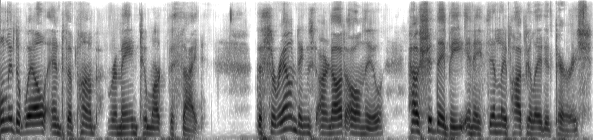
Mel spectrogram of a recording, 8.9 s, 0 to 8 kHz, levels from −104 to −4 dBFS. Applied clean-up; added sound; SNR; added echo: neural mask model Resemble Enhance denoiser.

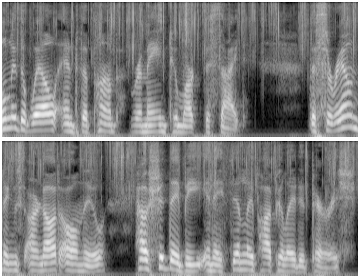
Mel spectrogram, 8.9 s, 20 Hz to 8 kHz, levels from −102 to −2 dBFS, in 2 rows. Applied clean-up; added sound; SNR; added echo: none; Crumpling, crinkling; 17 dB; none.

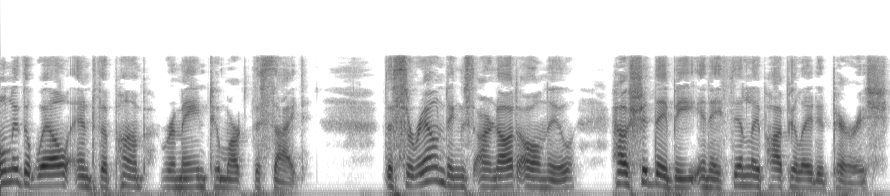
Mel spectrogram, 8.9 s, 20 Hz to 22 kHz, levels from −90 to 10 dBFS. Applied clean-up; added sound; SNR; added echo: none; none; none; none.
